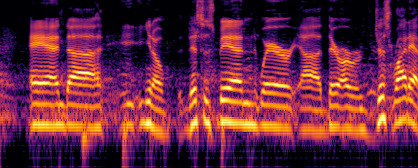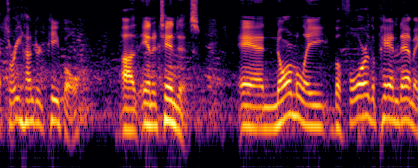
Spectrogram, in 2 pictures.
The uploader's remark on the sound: Produce episodes while at the annual ICPA Fall Conference. The conference took place this year on October 16-18 2022 in the Dallas-Ft. We set up our microphones and cameras to talk to attendees, sponsors, exhibitors, and the host of the event.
